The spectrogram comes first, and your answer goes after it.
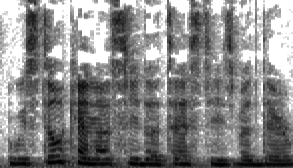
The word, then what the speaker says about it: testes: if you're mentioning to its testes testes te it's a little bit like a potus's and hypotheses so single testers and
